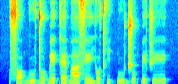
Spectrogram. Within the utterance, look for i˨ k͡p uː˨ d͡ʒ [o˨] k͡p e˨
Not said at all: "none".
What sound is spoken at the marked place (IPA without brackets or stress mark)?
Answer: o˨˦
